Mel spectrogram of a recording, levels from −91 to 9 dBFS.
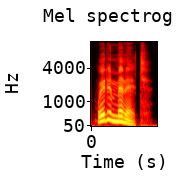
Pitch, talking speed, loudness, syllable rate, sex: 205 Hz, 220 wpm, -15 LUFS, 7.5 syllables/s, male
